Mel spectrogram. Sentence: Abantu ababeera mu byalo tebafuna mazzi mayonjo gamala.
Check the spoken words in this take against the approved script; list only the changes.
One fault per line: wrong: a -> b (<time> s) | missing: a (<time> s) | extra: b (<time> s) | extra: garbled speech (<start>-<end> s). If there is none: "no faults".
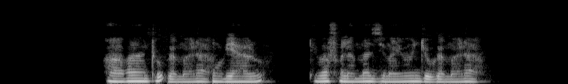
wrong: ababeera -> gamala (1.7 s)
